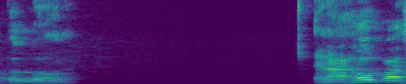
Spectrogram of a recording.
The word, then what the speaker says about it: Bealum: Ooh, no, you're not pronouncing it right. Oh fuck! I hate when people do it. All right, please Bealum.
